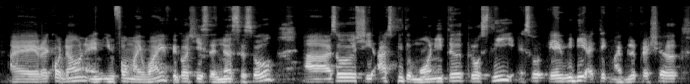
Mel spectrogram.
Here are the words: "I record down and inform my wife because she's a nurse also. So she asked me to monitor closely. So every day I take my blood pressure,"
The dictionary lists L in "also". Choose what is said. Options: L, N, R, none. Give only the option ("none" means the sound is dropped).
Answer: none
